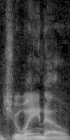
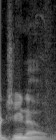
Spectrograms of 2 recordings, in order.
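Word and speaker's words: Jeuno: Nothing is going to be better than when we Ninja streamed on Nasomi, and he said Jueno for Juno.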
